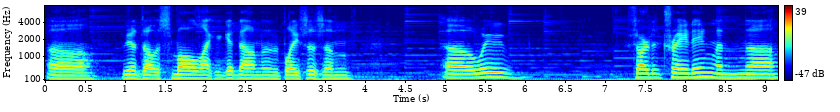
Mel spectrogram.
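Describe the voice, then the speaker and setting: Speaking with an American accent over music in the background, a man with a fairly high pitch talks at a very slow pace, his intonation fairly even and his pauses long and frequent. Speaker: retired fire chief. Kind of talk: oral history interview answer.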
